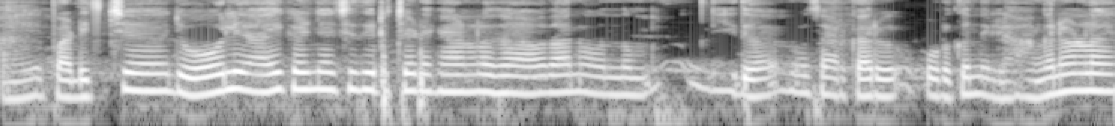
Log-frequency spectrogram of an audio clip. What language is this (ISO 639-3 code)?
mal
